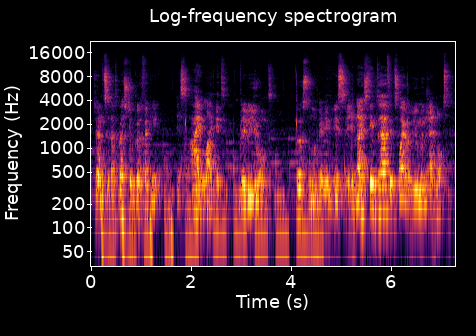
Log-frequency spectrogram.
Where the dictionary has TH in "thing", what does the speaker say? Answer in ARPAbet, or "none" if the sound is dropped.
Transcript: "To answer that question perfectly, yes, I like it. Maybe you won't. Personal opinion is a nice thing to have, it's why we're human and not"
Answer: T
